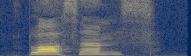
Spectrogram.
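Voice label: "blossoms", English, American accent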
